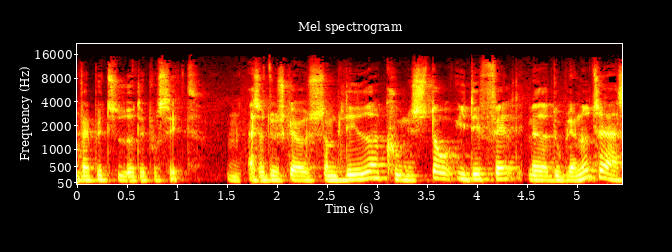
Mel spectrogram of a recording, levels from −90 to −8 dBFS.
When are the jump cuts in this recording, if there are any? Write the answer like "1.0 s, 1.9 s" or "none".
1.6 s, 4.4 s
